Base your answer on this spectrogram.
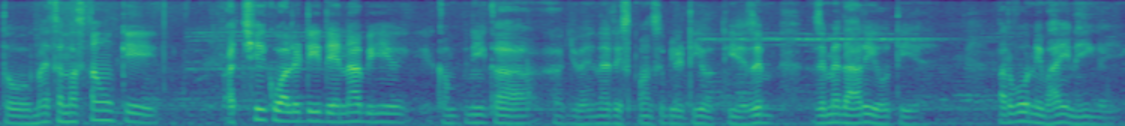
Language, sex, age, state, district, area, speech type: Urdu, male, 30-45, Uttar Pradesh, Gautam Buddha Nagar, urban, spontaneous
